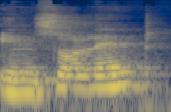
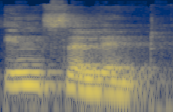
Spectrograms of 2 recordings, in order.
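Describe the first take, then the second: First: The middle vowel is a full 'o' sound. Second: The middle vowel is a reduced 'uh' sound. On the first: The speaker calls it wrong. "It's not इंसोलेंट" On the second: The speaker calls it right. "It's इंसेलेंट"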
